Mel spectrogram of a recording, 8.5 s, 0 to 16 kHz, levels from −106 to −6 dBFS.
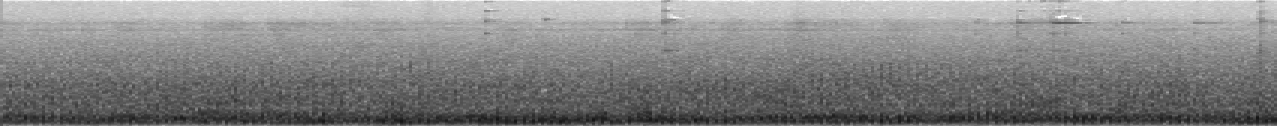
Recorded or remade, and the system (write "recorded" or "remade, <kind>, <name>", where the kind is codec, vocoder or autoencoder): recorded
